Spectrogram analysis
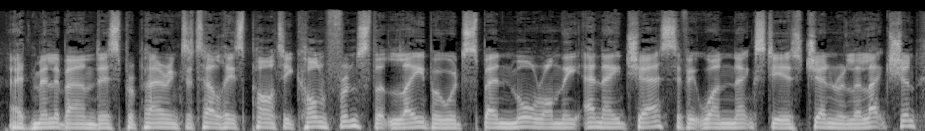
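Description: A man's voice: medium pitch, fairly even intonation, brisk, slight background noise. A man with a British accent reading a scripted radio news bulletin. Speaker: radio newsreader. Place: radio studio.

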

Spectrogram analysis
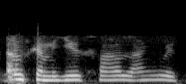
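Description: A woman's voice: mid-range voice, very noisy. A tipsy woman calling in over the phone on speakerphone, slurring and arguing with the host. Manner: slurring, argumentative. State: tipsy after a few drinks. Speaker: caller. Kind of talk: call-in radio chat. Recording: tinny dry phone line.

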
